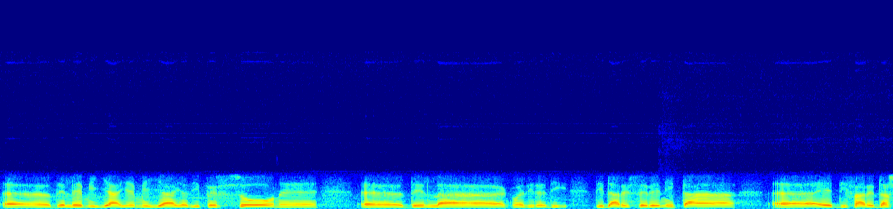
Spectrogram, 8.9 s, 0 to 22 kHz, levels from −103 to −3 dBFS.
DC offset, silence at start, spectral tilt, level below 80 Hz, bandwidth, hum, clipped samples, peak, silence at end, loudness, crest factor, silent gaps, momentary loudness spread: under 0.1%; 0.05 s; -7.5 dB/octave; under -90 dBFS; 3.8 kHz; none; under 0.1%; -18 dBFS; 0 s; -34 LUFS; 16 dB; none; 8 LU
